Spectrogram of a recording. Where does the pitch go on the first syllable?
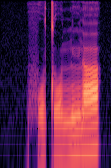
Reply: low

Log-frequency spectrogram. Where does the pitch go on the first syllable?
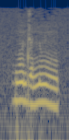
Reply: high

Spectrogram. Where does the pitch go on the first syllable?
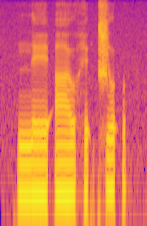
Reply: low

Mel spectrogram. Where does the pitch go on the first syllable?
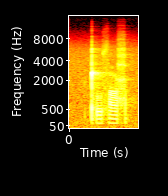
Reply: high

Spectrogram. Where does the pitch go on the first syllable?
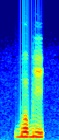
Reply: low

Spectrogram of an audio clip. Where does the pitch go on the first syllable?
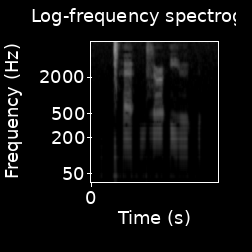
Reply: low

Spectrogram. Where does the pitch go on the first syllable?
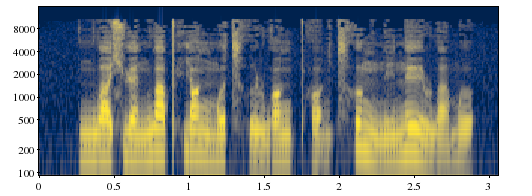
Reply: rising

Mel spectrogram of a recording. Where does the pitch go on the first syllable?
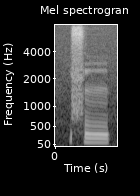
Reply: low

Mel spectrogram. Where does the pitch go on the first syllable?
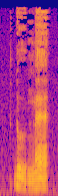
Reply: falling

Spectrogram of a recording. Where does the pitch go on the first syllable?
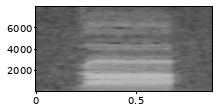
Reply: high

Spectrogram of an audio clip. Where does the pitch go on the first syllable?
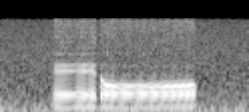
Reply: rising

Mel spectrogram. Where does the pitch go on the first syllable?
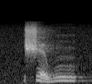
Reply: falling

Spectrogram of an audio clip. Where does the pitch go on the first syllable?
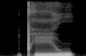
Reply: high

